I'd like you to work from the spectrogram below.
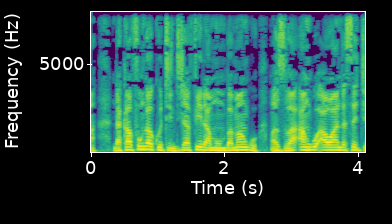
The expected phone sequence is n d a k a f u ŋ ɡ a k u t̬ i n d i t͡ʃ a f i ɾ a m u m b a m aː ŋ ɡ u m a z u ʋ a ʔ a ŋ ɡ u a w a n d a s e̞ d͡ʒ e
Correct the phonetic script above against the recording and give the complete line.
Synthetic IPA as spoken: n d a k a f u ŋ ɡ a k u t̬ i n d i t͡ʃ a f i ɾ a m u m b a m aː ŋ ɡ u m a z u ʋ a ʔ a ŋ ɡ u a w a n d a s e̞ d͡ʒ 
